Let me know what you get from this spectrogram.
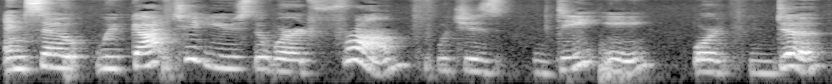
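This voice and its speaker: A woman's voice: a little high, animated, slow pace, a bit bright. A woman teaching a French grammar lesson, explaining patiently step by step and often checking in with "okay?". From United States. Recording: echoey room, voice from a distance.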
